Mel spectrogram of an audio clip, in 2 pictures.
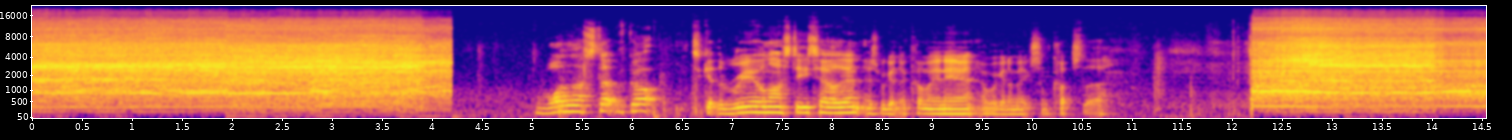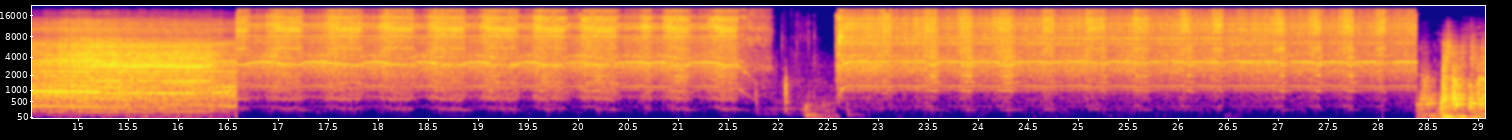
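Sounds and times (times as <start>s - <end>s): angle grinder cutting steel: 0.0s - 4.2s, 12.2s - 22.0s, 22.6s - 28.4s.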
